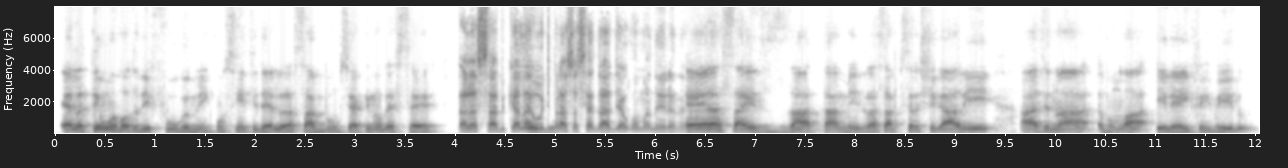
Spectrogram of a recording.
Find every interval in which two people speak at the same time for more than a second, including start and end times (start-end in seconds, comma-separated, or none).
none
